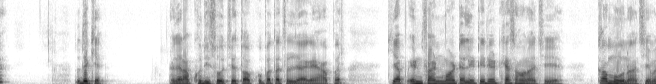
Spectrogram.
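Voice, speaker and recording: In a dark, mellow, mid-pitched voice, a teacher leads an exam revision lesson. The explanations go step by step, with frequent checks that the class is keeping up.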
